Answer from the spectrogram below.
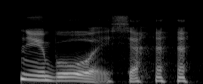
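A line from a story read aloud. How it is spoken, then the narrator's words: Gurgling laugh, witch. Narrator (Russian): забулькала, смеясь ведьма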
